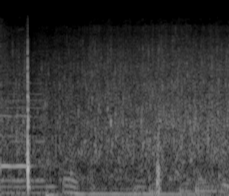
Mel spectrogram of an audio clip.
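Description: A knife chopping once on a wooden cutting board, a sharp crack about a quarter-second in, over the steady rush of a shallow stream.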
